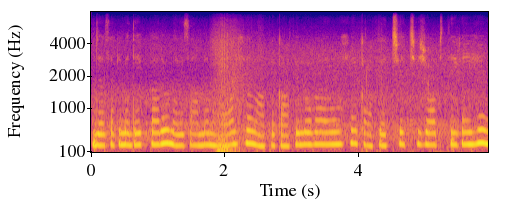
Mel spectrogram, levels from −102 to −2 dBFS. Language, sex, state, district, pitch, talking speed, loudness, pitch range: Hindi, female, Delhi, New Delhi, 245 Hz, 240 wpm, -15 LUFS, 235-250 Hz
